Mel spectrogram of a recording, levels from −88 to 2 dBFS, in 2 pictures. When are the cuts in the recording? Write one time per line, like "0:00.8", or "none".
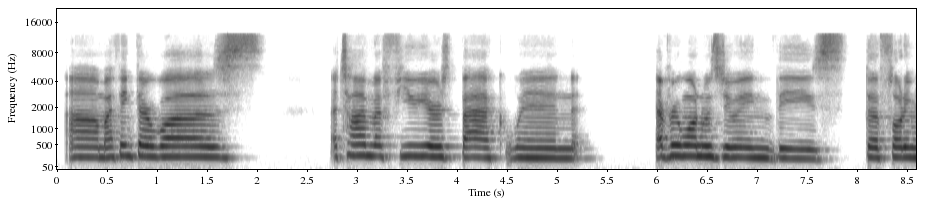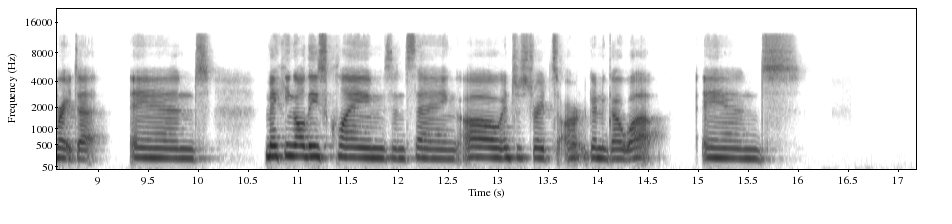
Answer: none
